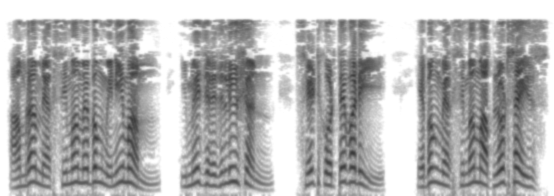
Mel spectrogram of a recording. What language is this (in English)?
Bangla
